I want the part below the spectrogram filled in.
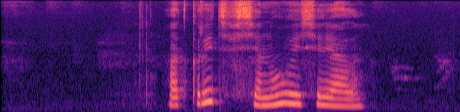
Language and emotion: Russian, neutral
